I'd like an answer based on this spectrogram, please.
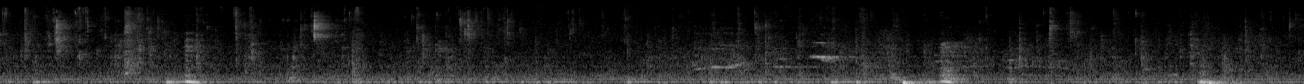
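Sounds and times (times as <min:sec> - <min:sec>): wet chewing and lip-smacking: 0:00.0 - 0:06.8.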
